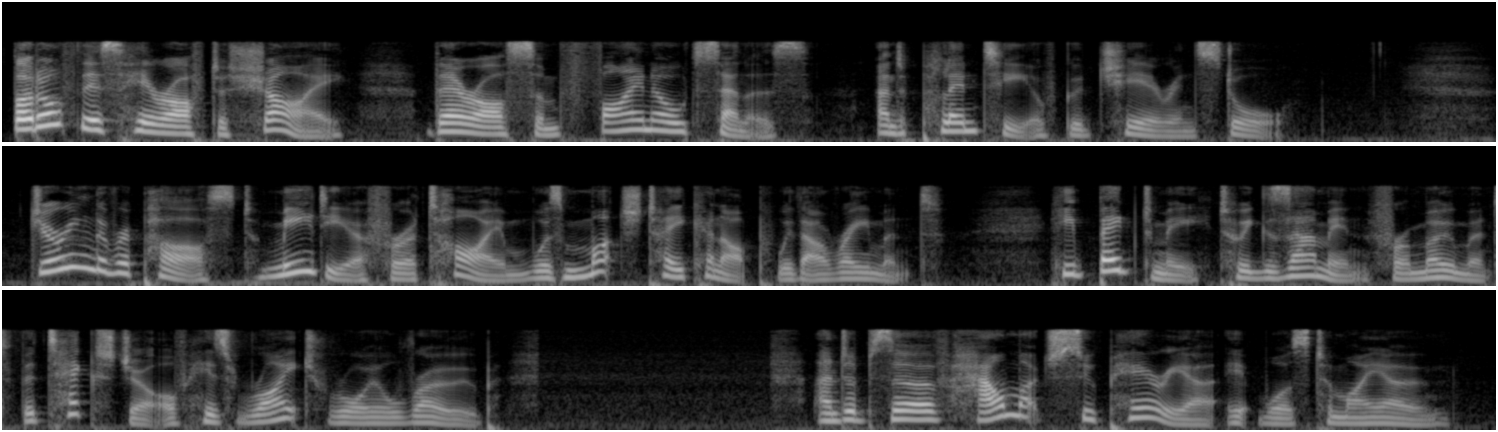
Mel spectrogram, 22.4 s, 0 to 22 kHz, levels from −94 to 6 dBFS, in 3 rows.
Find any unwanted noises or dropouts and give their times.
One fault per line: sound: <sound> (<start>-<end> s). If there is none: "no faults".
no faults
